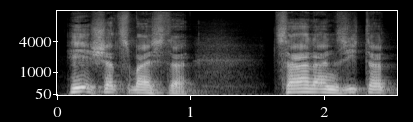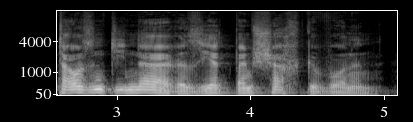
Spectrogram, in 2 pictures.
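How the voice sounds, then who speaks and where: A man's voice: on the low side, animated, measured pace, a little mellow, pitched above the performer's own voice. A man voicing a pensive middle-aged sultan who muses aloud and gives orders, in a storybook reading. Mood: musing.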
